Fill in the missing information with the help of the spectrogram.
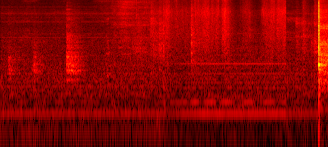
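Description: A cup knocking lightly on a bar counter a few times, some rustling, then one loud, sharp bang near the end as it is set down hard, with a brief ring after it. A steady low hum runs underneath.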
